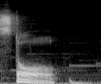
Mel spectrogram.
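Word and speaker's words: Stawell: is the town called starwell storial now it's pronounced as stall it's one of the few towns in victoria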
